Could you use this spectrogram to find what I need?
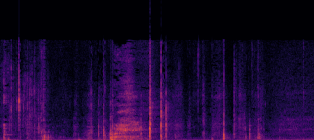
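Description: A plastic wrapper crinkles close by.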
